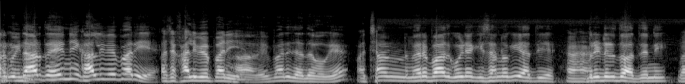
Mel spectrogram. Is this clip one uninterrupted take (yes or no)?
no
